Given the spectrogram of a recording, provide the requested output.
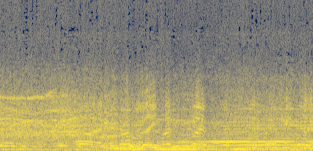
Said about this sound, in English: again for a second time to do their concert here at Stephen Cleveland Stadium. And the crowd are roaring, you can hear them. And I do hope they're able to complete their whole concert.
